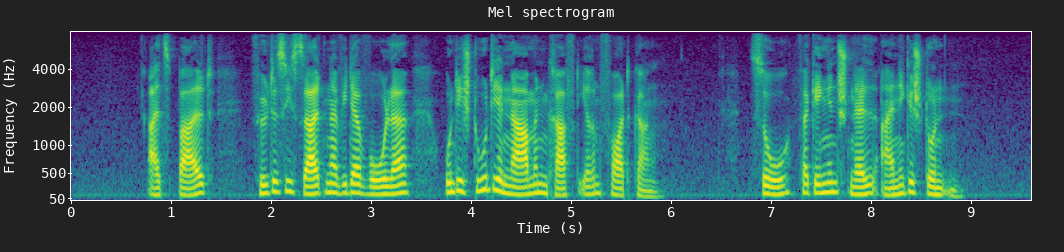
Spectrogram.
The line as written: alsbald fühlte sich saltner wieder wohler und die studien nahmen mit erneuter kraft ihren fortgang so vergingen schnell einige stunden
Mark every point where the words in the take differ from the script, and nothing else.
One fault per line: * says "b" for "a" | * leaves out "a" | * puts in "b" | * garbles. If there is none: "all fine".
* leaves out "mit erneuter"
